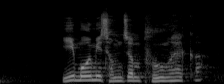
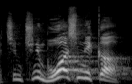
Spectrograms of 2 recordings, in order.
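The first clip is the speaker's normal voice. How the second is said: demanding God; 6 semitones higher, 11 dB louder than usual. Acted.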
